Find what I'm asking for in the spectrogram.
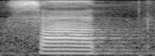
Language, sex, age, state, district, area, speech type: Maithili, female, 45-60, Bihar, Madhepura, rural, read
